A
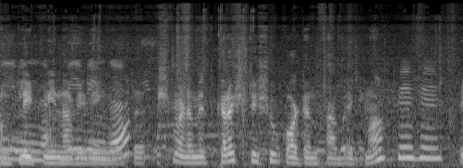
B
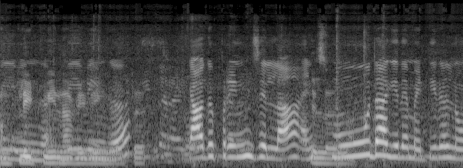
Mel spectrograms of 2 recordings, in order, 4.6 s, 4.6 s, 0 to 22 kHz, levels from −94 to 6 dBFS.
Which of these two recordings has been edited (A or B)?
A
